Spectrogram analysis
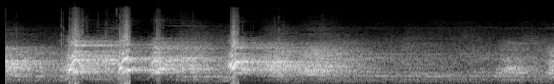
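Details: Dogs recorded on 23 September 2016, with three or four sharp, short barks in the first two and a half seconds, then quieter murmuring voices and background chatter.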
